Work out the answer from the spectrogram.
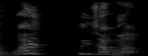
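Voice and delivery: shoots way up high in shock; stunned disbelief. Retold or imitated. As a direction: blurt it out, can't believe it. Hears the Pentagon was hit.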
